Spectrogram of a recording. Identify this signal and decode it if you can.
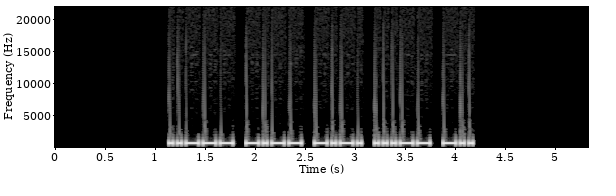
Morse code, heard as a keyed tone, about 29 wpm, 700 Hz. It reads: 2YC3D
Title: Code Groups - 5 Letter:Numbers - 28wpm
